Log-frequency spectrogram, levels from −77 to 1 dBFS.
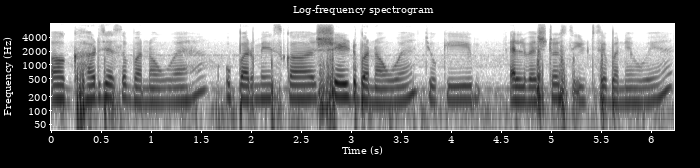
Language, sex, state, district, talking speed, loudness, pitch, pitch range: Hindi, female, Uttar Pradesh, Muzaffarnagar, 200 wpm, -19 LUFS, 170 Hz, 160-180 Hz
